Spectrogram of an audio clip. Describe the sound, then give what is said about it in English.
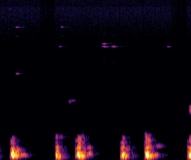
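A faint, muffled heartbeat of an unconscious woman with a weak pulse, heard with an ear against her chest: soft low thumps, about six over a few seconds, in a slightly uneven lub-dub rhythm, with no voices. “Breath bated, he finally finds her heartbeat in her lungs.”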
